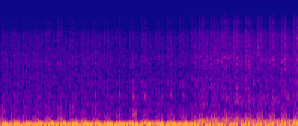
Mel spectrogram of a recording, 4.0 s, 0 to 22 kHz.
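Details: 1970s VW bus (1976 or 1978) revived after sitting over 10 years. Steady, even air-cooled thrum at idle with no misses, ticks or knocks: normal idle.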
